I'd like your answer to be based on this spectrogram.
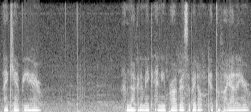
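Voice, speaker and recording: A woman whispering softly and breathily in an ASMR gaming stream, playfully bossy and dryly sarcastic, close to the microphone. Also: deep voice, monotone, fairly quick, a little hiss or hum. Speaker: livestreamer.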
